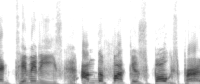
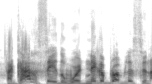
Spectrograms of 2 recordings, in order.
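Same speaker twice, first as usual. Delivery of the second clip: ordinary talk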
